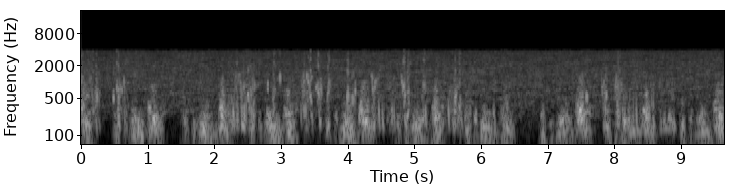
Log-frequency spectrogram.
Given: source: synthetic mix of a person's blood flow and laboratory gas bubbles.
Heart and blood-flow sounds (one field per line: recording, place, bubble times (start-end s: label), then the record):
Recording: Doppler ultrasound of blood flow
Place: precordium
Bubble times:
0.00-0.35 s: bubbles
0.47-0.72 s: bubbles
2.20-2.67 s: bubbles
2.75-3.04 s: bubbles
3.28-3.65 s: bubbles
3.68-3.77 s: bubbles
3.96-4.13 s: bubbles
4.33-4.75 s: bubbles
4.79-5.24 s: bubbles
5.37-5.88 s: bubbles
6.17-6.24 s: bubbles
7.54-7.63 s: bubbles
7.79-7.92 s: bubbles
8.00-8.62 s: bubbles
8.67-8.95 s: bubbles
From the record:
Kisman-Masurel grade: 332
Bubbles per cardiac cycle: rolling drumbeat, 9 or more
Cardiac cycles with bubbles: 50 to 99%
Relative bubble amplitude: moderate (0.250 to 0.450)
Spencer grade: 3 (all of the cardiac periods contain showers or single bubble signals, but not dominating or overriding the cardiac motion signals)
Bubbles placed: only in the low amplitude regions of the cardiac cycle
